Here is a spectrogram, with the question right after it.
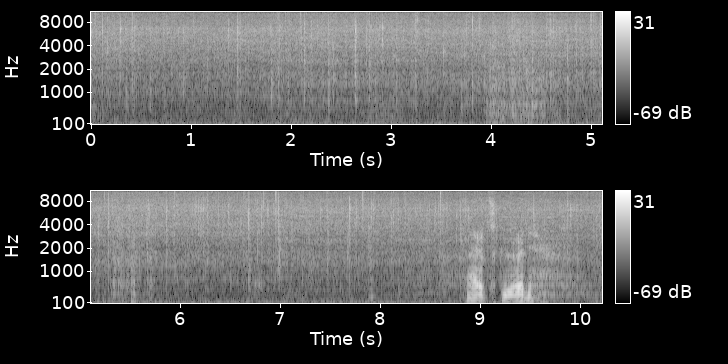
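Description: Hash browns sizzle steadily on a griddle at a mountain campsite as cheese is added on top, a constant crackling fry with a few brief scrapes near the end; someone briefly speaks over it.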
